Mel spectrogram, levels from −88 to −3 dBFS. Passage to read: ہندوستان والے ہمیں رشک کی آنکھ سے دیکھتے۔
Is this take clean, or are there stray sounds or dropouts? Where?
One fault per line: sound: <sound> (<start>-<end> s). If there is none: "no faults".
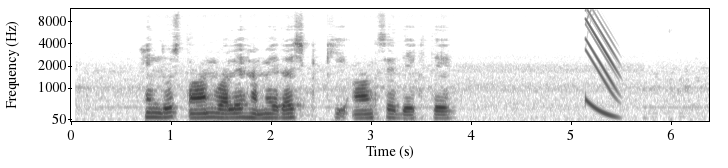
sound: chirp (5.1-5.5 s)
